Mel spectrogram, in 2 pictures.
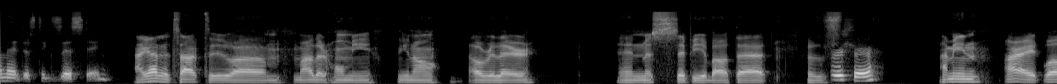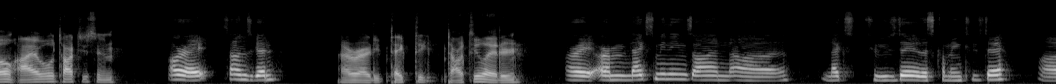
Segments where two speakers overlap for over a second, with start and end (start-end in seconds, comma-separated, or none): none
